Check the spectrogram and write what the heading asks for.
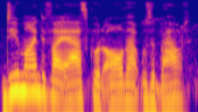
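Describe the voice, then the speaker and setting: A woman's voice: low-pitched, expressive, quick pace, background noise. A woman reading a wary, dry-spoken man.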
